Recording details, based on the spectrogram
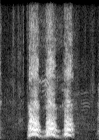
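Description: Three quick, loud barks from a single nearby dog at a dog park, evenly spaced, with another bark starting just after.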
